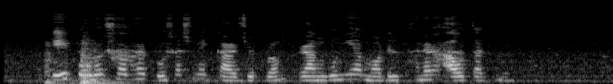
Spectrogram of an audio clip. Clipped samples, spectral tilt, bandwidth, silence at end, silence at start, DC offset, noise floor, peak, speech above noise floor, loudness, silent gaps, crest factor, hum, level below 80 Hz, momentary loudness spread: under 0.1%; -6 dB/octave; 11.5 kHz; 1 s; 0.45 s; under 0.1%; -51 dBFS; -2 dBFS; 28 dB; -23 LUFS; none; 22 dB; none; -38 dBFS; 15 LU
